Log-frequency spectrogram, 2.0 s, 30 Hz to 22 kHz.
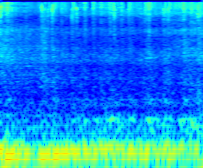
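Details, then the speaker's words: "Jezebel" V8 with a new Mallory dual point distributor replacing a BEI unit: it fires right up and settles straight into a deep, steady, even idle with no stumble; normal start. "dual point Mallory is working really good in the sense that this car just fires right up. I mean, it's quite amazing."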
